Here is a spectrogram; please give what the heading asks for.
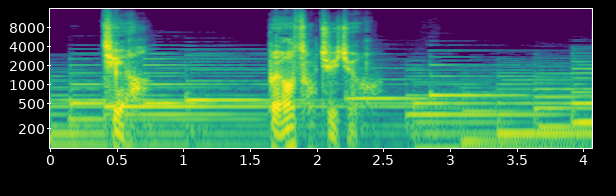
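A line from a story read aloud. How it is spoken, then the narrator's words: Low deep voice. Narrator (Chinese): 他沉声道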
